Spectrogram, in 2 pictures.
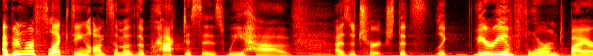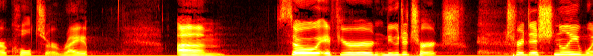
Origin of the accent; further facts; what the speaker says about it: Encinitas, California, United States; I grew up in Encinitas, which is a little surf town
